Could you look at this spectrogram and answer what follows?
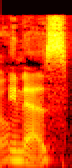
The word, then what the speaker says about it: Ynez: And so Graham gets in the car with him and they drive out to the Santa Ynez Mountains, Y-N-E-Z. How do you think that's pronounced? Inez. So they drive out to the Santa Inez Mountains and they hike up this trail called the Lizard's Mouth Trail.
